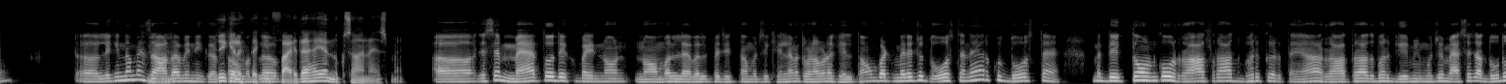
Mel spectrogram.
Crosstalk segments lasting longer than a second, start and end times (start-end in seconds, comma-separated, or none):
1.5-2.9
